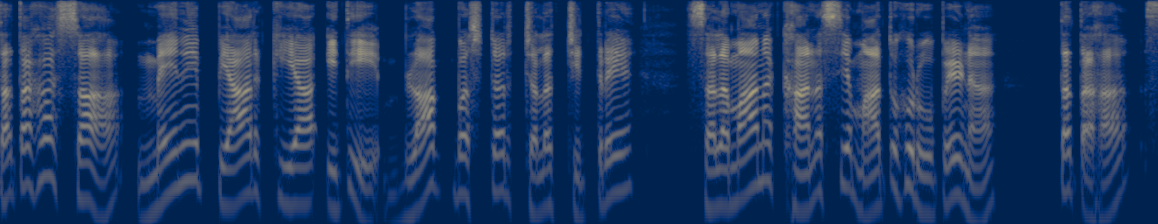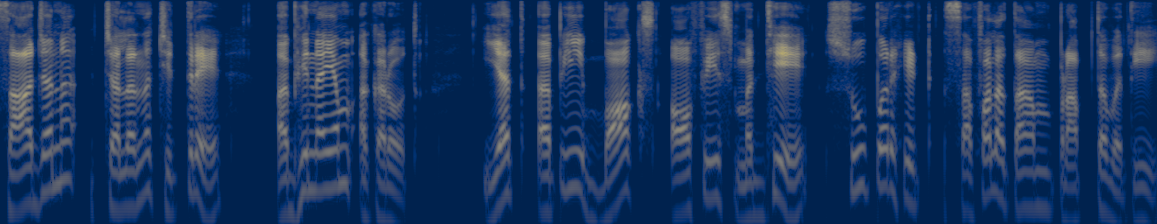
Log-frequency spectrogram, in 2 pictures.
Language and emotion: Sanskrit, neutral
